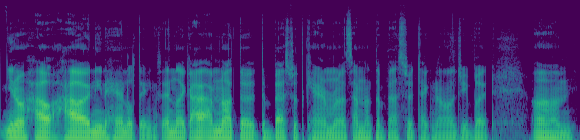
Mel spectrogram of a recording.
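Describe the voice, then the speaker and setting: A man's voice: on the low side, flat delivery, moderate pace, hardly any pauses, smooth, no echo, studio quality. A young man from suburban Washington chatting casually as a podcast co-host, rambling and informal. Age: young adult. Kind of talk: casual chat.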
